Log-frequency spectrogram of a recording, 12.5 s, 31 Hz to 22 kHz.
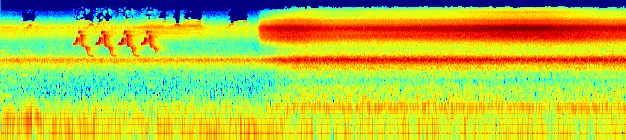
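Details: Chorus of cicadas in summer at Rockville, Maryland, USA, June 2021: a few seconds of birds chirping in short descending phrases, then a loud, steady, high-pitched shrill drone that suddenly takes over and swells. A faint lower steady tone continues throughout.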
